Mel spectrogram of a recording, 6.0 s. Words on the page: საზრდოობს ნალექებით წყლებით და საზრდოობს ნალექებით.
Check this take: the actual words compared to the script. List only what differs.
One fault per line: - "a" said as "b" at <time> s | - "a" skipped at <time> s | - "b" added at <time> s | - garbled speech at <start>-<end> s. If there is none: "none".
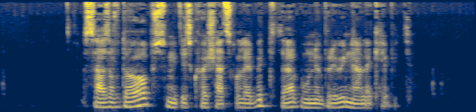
- "ნალექებით" said as "მიწისქვეშა" at 2.2 s
- "საზრდოობს" said as "ბუნებრივი" at 3.8 s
